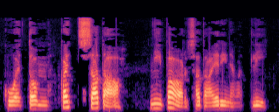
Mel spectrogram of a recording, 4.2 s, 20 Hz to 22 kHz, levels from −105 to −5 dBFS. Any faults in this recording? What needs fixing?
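The speech sounds dull throughout, with nothing above about 11.3 kHz, and there are two layers of artefacts at once, heard together. The likely cause is transcoding between lossy codecs, which fits a low-bitrate MP3 later re-encoded to Vorbis at a similar rate. The second encoder spent bits reproducing the first one's damage and added its own. To prevent this, encode once from the original source rather than re-encoding an already-compressed file.

From 1.14 s to 4.13 s there is a steady train of ticks, one every 0.1 s, about thirty in all, heard only while speech is present. These are periodic USB or driver dropouts. At a fixed interval, something stalled the audio path, and a tiny sliver of audio, well under a millisecond, was skipped outright, leaving a small discontinuity in the waveform each time. To prevent this, find and stop the background task that blocks the bus or driver, or record with a larger buffer.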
